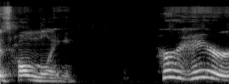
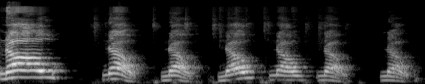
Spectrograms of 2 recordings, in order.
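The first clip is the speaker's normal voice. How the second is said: sharp scold; 6 dB louder, much slower than usual. Real, not acted. Owner scolding her dog, loud and sharp. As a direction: bark it at the dog.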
